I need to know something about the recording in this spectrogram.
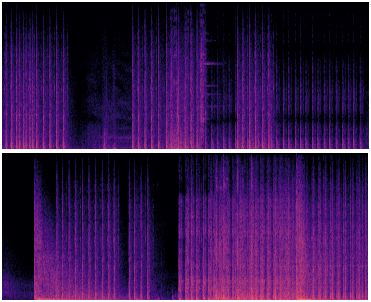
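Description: Rapid automatic gunfire rattles in quick bursts.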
